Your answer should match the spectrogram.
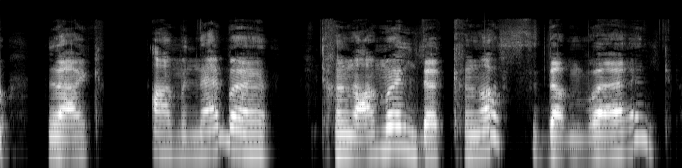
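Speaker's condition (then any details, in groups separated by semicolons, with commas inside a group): Cerebral ataxia; degenerative, present from birth; diagnosed about 12 years ago, uses wheelchair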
